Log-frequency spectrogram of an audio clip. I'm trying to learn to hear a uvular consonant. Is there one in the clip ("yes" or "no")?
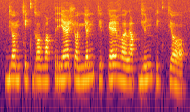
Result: yes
